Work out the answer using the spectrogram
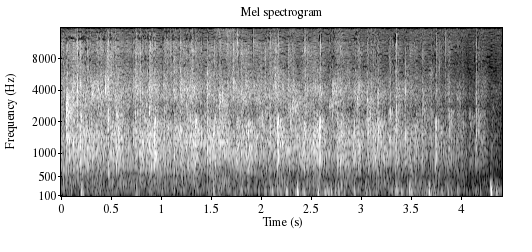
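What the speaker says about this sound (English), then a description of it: "Ladies and gentlemen, let's give a round of applause." A crowd applauds at the Cricket Namibia annual awards ceremony, a loud, dense burst of many hands clapping, steady and close, tapering slightly toward the end, with a few louder individual claps.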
